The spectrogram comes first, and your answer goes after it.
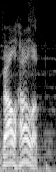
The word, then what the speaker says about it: VA-11 Hall-A: a blog about us the name sounds silly and a bit hard to pronounce good singing it's actually called Valhalla the funny numbers and letters are just the code anyway I visited the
